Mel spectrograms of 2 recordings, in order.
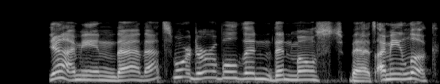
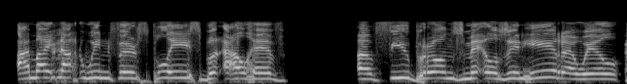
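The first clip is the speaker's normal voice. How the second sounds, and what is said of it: Put-on accent. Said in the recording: “How do you have that accent? That's amazing.”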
